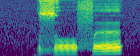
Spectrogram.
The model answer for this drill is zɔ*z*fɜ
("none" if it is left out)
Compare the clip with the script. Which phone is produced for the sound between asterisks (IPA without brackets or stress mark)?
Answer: none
